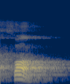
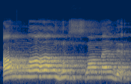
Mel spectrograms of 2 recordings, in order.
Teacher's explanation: So termasuk salah satu huruf yang memiliki sifat isti'la. Ketika mengucapkan huruf shad, pangkal lidah angkat ke atas.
